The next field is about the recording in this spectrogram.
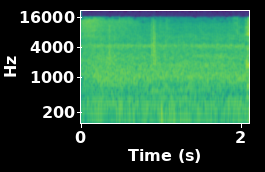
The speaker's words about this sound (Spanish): Y hasta aquí terminamos este punto porque si no se escucha todo el ruido de los camiones.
